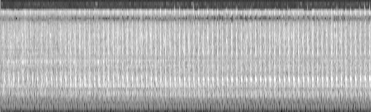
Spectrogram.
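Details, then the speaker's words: Water pump system after leak repair: steady rapid clicking about three a second over the pump hum, from air bubbles run through the line; PWM-controlled motor set to about half speed. "You can hear it running the air bubbles through the system right now."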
